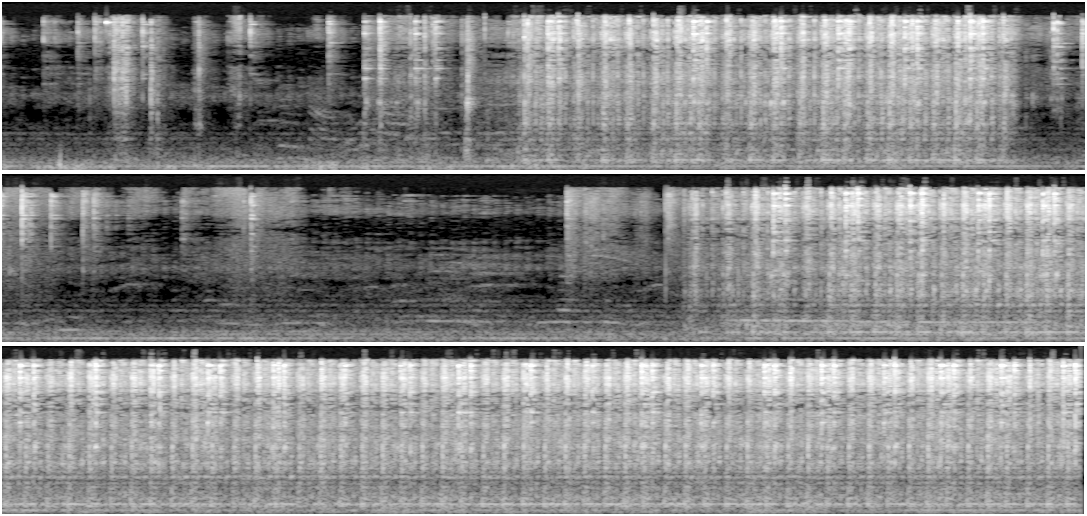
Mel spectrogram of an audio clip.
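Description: A sewing machine stitches a kameez kurti in a steady, fast mechanical whir that runs for several seconds, drops away for a few seconds, then resumes and carries on steadily to the end.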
